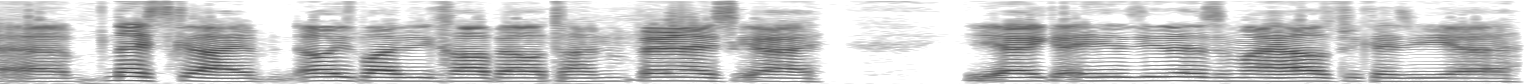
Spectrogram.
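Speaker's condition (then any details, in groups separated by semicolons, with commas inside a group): Brain injury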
